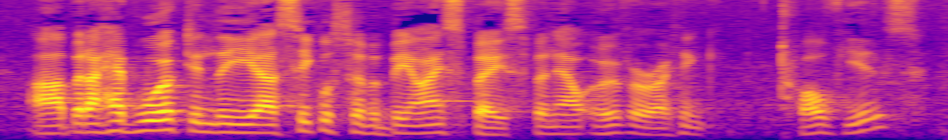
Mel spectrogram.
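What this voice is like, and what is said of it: Australian accent, partly Americanized. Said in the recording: “I am Australian. I've been living in the US for the past 4 years, so my accent is a little confused.”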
